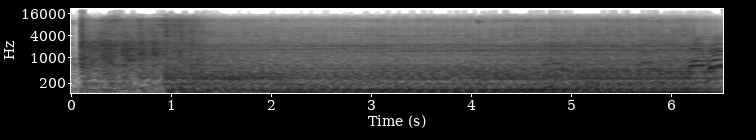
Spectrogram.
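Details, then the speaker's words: Ford Mustang first start after engine rebuild: brief crank, engine catches right away and settles into a strong, even idle with no misfires or odd noises; normal start and idle. "well I told you she'd start and she did uh that is super cool"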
